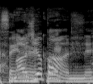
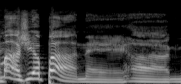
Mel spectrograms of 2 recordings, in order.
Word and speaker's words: Mangiapane: One of my pickups last week was the Italian sniper Mangiapane. Is that right? Yeah, Mangiapane. Mangiapane. You have to say it like that, or he's not allowed to be on your team.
